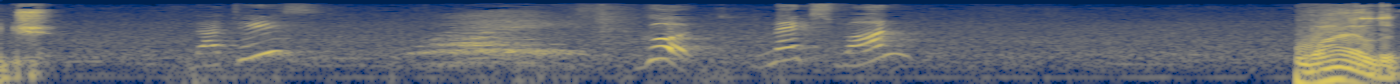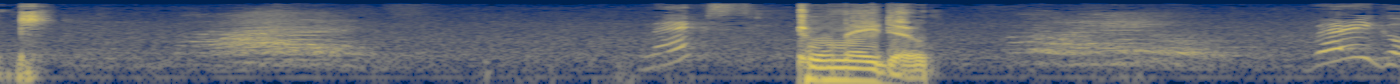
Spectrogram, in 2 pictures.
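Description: A woman pronounces words aloud clearly.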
